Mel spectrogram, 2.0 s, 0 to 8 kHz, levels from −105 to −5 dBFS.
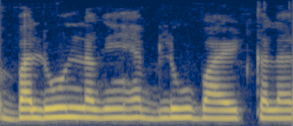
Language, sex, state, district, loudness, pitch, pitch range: Hindi, female, Bihar, Vaishali, -27 LUFS, 210 Hz, 195-215 Hz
